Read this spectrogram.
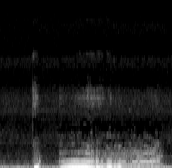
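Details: Brown tabby house cat Yuki, sound asleep and perhaps dreaming, makes a short nasal squeak, then a longer wavering whimper that swells and fades, with a faint hum beneath.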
